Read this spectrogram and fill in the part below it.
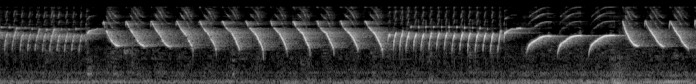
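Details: Canary masteran recording for teaching other birds: a buzzy high roll, a run of loud falling swoops, a fast level trill, then rising-falling arched whistles.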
